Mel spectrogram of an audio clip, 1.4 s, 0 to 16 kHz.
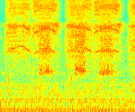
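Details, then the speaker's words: Stock Traxxas steering servo in a 12-turn Mud Boss RC truck, which sometimes fails to work and has inaccurate throw: high, raspy squeaking in repeating half-second bursts. The servo is faulty and is to be swapped. "The issue with the servo is sometimes it doesn't work and it always makes this noise."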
